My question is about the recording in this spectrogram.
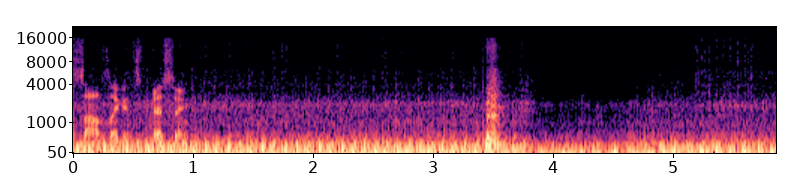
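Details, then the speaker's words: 1965 Ford Mustang coupe, six-cylinder, three-speed manual, not run since last year: lumpy, loping idle at about two beats a second with dropped pulses, missing aggressively and shaking; points, plug and timing adjustment then improved it, misfire at idle. "it's pretty aggressive missing almost a so we just set the points clean the plugs timing"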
